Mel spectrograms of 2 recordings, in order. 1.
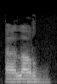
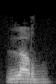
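تبدأ الكلمة بـ'a' قصيرة قبل 'l'. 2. تبدأ الكلمة مباشرة بصوت 'l'. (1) "اثبت همزة الوصل واقول الأرض" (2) "حذف همزة الوصل وابدأ باللام مباشرة"

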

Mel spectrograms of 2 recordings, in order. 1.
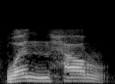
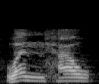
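الراء الأخيرة بتتنطق بوضوح ولفترة قصيرة. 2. الراء الأخيرة بتضيع، وبتتنطق زي الواو. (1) "لازم اظهار الراء" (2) "فين الراء؟ كانه ابدلها بواو، لانه خد هي التفخيم مع مط الشفتين"

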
